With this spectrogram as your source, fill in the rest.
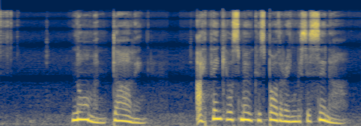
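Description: A middle-aged woman speaks with animation nearby.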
